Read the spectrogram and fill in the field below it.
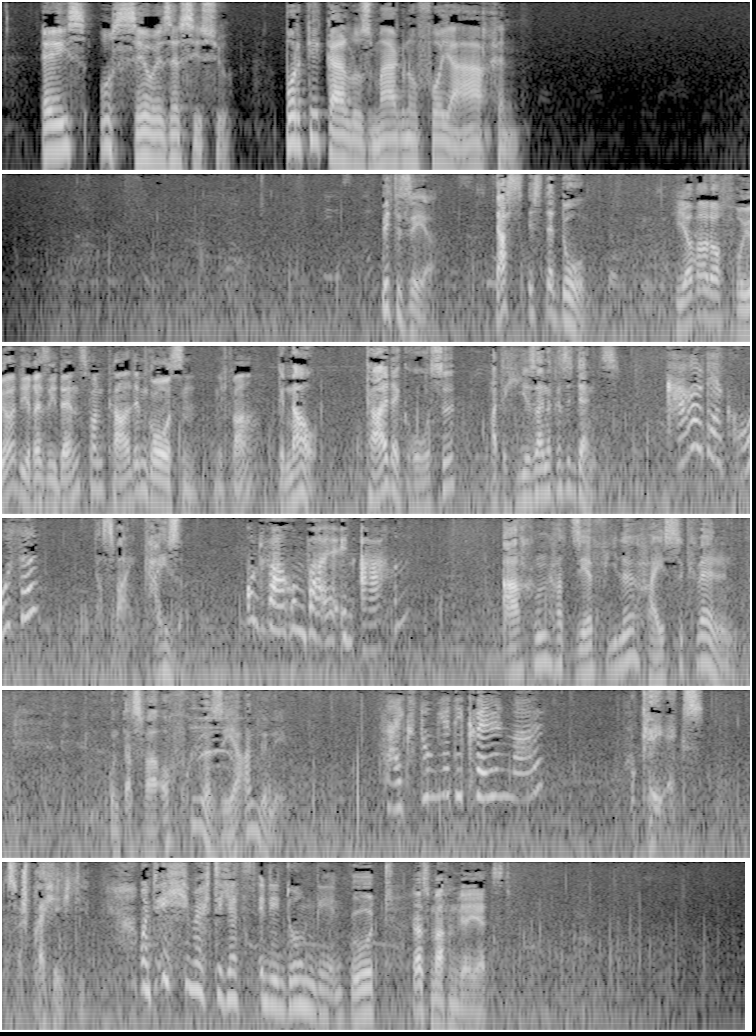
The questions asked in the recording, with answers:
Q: Por que Carlos Magno foi a Aachen?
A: Carlos Magno foi a Aachen porque achava muito agradáveis as águas termais.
